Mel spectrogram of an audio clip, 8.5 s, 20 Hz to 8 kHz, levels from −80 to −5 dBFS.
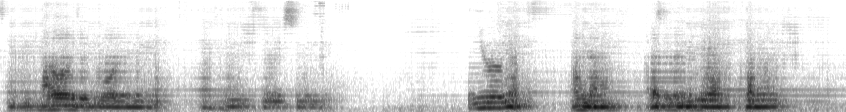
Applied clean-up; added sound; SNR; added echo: neural separator model SepFormer DNS4.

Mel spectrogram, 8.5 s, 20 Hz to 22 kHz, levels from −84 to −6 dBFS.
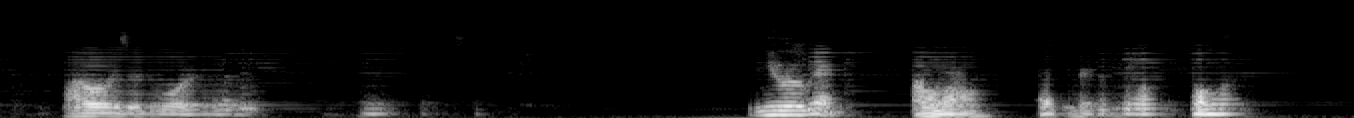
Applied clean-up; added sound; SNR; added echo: neural mask model DeepFilterNet 3.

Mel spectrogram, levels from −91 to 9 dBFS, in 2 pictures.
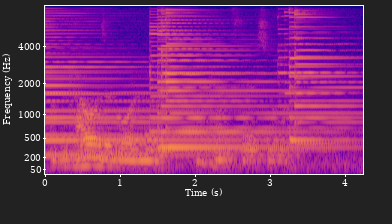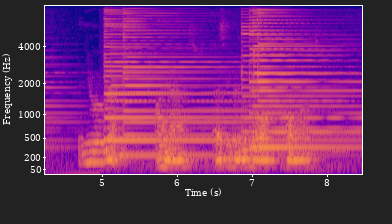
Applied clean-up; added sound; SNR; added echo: none; Harp; -2 dB; reverberation time 0.6 s.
